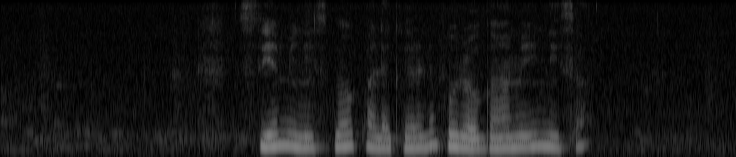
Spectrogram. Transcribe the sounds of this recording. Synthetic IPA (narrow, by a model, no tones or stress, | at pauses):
sijəminisbɐʋpaləkəɾənəpuɾoːɡaːmennisaː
